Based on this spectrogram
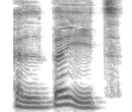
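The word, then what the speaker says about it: البيت: So, in al bait the lam is pronounced and the first letter ba is a moon letter.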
